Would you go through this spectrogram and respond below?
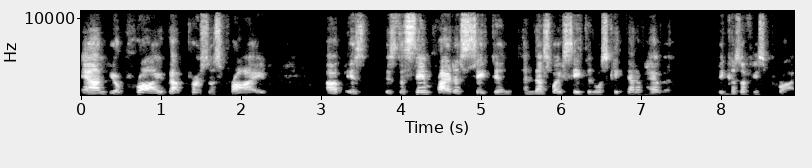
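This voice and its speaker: A woman's voice: sits low, steady tone, normal speed, pushed and bright, no echo, poor audio. A woman hosting a casual talk show, speaking passionately and turning preachy as she cites scripture.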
